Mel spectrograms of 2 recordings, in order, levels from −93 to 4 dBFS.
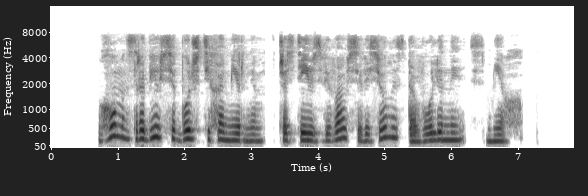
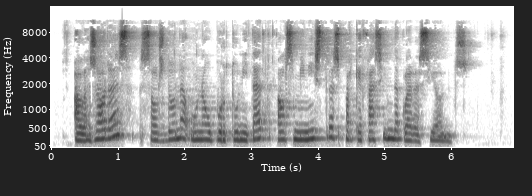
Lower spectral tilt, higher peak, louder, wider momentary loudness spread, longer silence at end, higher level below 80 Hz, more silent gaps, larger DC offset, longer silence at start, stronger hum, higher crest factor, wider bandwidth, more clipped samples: first, -5.5 dB/octave vs -2 dB/octave; about the same, -2 dBFS vs 0 dBFS; about the same, -20 LUFS vs -20 LUFS; about the same, 11 LU vs 13 LU; first, 0.8 s vs 0.6 s; first, -62 dBFS vs -68 dBFS; first, 3.23-3.42 s, 6.23-6.29 s vs none; neither; first, 0.7 s vs 0.35 s; neither; about the same, 18 dB vs 22 dB; second, 7.8 kHz vs 11.5 kHz; neither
